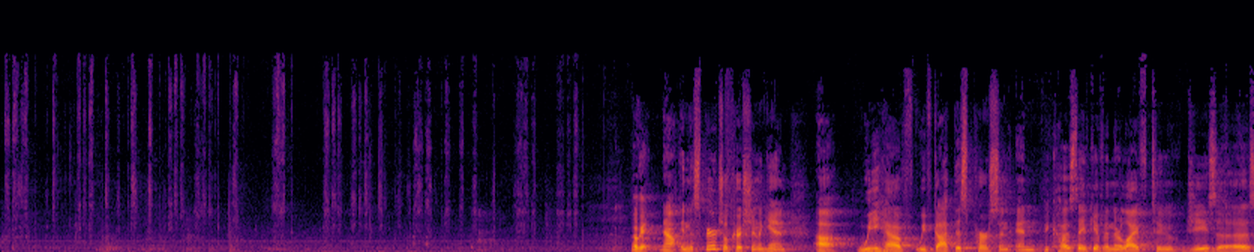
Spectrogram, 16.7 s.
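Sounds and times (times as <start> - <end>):
writing on a board: 0.0 - 7.8
speech: 8.4 - 16.7.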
